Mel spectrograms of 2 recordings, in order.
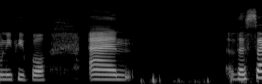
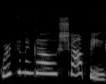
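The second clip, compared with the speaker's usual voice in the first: much higher, eager sing-song; excited quote; 14 semitones higher, 3 dB quieter than usual. Retold or imitated. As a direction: squeal the plan like an excited girl. Excited friends planning shopping trip.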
